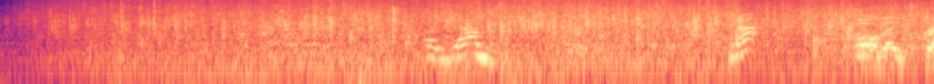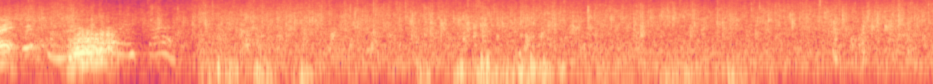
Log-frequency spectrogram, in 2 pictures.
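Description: Water dripping and showering from a rock overhang onto the stone below, a steady rain-like patter that fades in at the start. Brief voices break in a few seconds in.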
